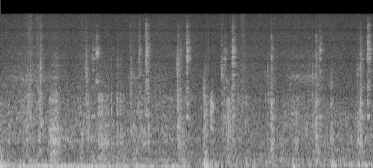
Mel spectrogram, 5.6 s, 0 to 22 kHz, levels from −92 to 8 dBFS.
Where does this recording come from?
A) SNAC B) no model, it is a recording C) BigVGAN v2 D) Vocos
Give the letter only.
B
